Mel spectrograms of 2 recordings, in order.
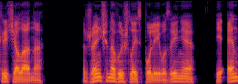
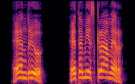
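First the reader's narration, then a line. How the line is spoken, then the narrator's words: Shouted. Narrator (Russian): крикнула она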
